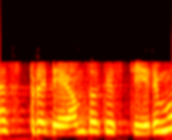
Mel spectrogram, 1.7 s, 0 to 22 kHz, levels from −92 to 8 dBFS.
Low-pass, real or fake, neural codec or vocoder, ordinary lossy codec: 7.2 kHz; real; none; MP3, 24 kbps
